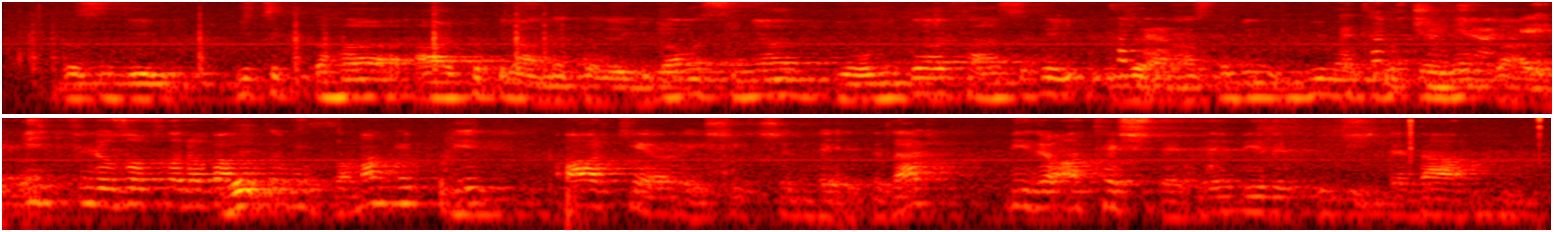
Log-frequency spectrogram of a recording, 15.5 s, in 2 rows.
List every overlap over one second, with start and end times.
6.7-7.9

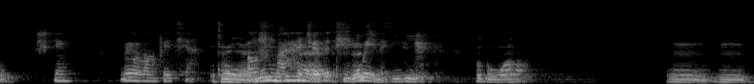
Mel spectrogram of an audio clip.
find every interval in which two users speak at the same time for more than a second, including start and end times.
2.5-3.9

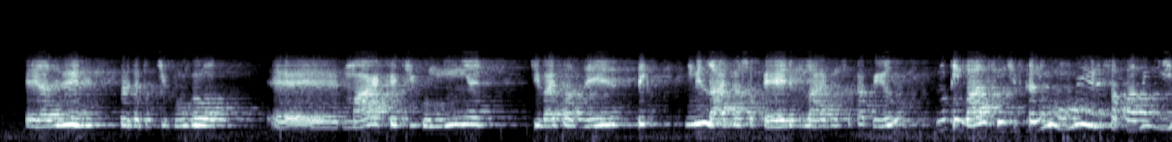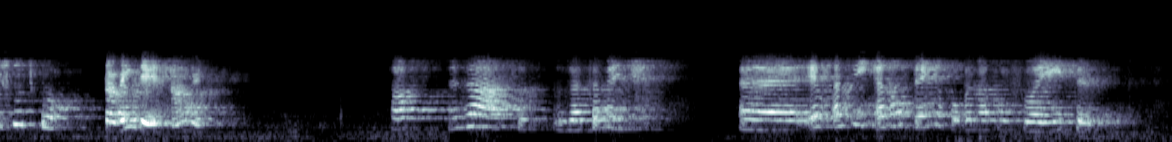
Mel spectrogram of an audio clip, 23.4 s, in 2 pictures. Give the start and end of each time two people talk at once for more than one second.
none

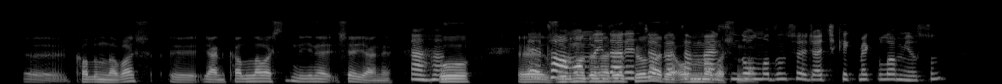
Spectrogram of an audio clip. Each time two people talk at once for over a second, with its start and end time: 5.3-7.6

